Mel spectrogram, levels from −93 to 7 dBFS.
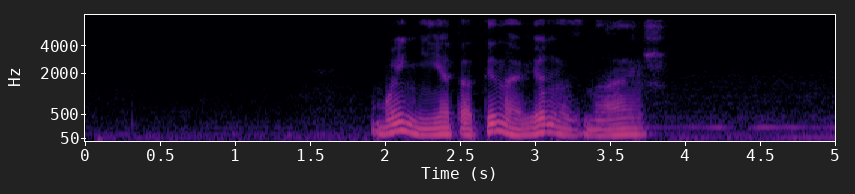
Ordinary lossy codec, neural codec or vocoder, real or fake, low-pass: Opus, 32 kbps; codec, 44.1 kHz, 7.8 kbps, DAC; fake; 7.2 kHz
